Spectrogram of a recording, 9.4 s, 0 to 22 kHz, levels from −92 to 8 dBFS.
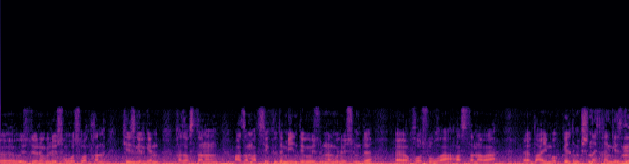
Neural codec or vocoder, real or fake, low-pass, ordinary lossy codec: codec, 16 kHz, 16 kbps, FunCodec, trained on Chinese and English, 50 frames a second; fake; none; none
